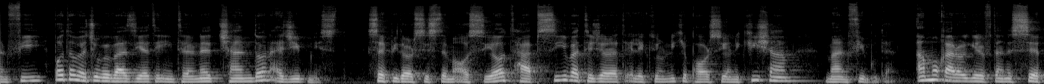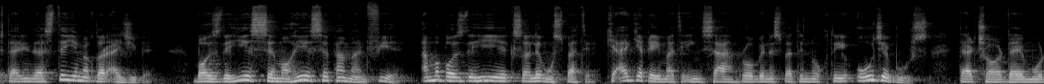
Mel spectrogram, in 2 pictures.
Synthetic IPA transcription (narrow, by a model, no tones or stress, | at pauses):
nfib̥ɒːt̪ʰævæd͡ʒːobe̞væzijæt̪ʰeint̪ʰe̞ɾne̞t̪̚t͡ʃʰænd̪ɒːnʔæ̰d͡ʒiːbnḭːst̪ | se̞pʰiːd̪ɒːɾsist̪e̞meʔɒ̰ːsiɒːt̪ʰæbsiːvæt̪ʰe̞d͡ʒɒːɾæt̪ʰelecʰt̪ʰɾo̞niːce̞pʰɒːɾsijɒːnecʰiːʃhæmːænfiːbṵːd̪æ̰nd̪̥ʔæmːɒːɣæɾɒːɾɟe̞ɾe̞ft̪ænese̞pʰd̪æɾind̪æst̪eje̞me̞ɣd̪ɒːɾʔæ̰d͡ʒiːbe | bɒːzd̪eɦiːjese̞mɒːɦejese̞phæmːænfiːeʔæmːɒːbɒːzd̪ehijejecsɒːle̞mo̞sb̥æt̪ʰe̞̰cʰe̞ʔæɟeɣe̞jmæt̪ʰe̞ʔiːnsæhmrɔbe̞ne̞sbæt̪ʰe̞noqt̪ʰe̞je̞ʔod͡ʒe̞buɾs | d̪̥æɾt͡ʃʰɒːɾd̪æhemoɾ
